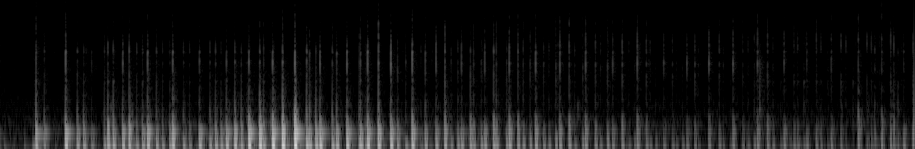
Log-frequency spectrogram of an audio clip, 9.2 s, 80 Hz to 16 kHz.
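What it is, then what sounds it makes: Silicone phone case tapped with fingertips. A pale green silicone/plastic case on an iPhone, hand-sized and solid, is held in one hand and tapped with the fingertips of the other. About 64 quick, dull, low thuds come in an uneven patter with almost no ring. They build to their loudest near the three-second mark, then soften toward the end.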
